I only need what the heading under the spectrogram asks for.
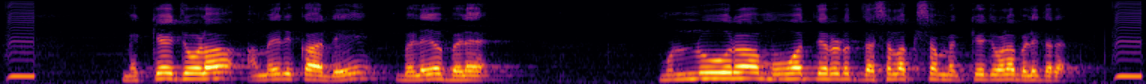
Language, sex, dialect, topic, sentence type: Kannada, male, Mysore Kannada, agriculture, statement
